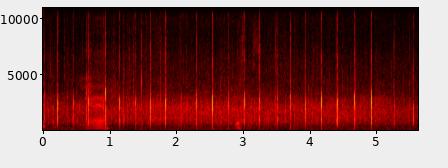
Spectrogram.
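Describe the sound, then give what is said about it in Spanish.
An audience breaks into applause, a steady patter of many hands clapping with sharp irregular claps standing out, sustained for several seconds at moderate loudness with a brief murmur of voices early on. “También se vale aplaudir.”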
